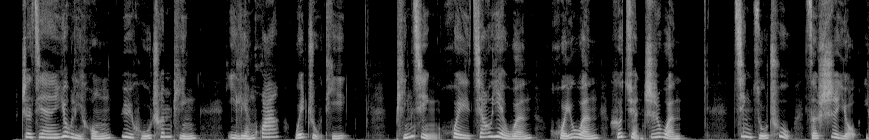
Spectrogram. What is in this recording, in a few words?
Mandarin; audio guide; g3-ming-dynasty-ceramic-treasures-from-the-palace-museum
